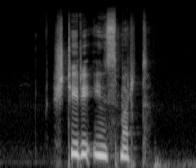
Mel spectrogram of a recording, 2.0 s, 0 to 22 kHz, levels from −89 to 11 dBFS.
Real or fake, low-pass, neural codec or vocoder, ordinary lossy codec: real; 19.8 kHz; none; none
